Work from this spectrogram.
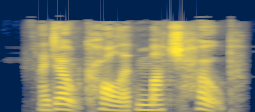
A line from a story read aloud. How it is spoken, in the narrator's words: said Marilla bitterly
